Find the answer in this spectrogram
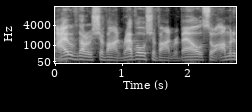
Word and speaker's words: Shavon: I've heard that his name is Shavon Revel. I'm going to say Shavon every time. I thought it was Shavon Revel.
